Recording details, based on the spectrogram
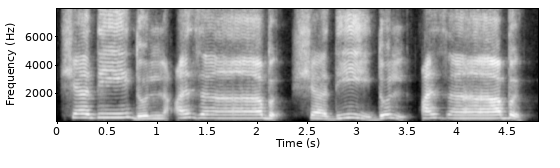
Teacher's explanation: ہم نے با کی حرکت کو نہیں پڑھا تو با ہو گیا جزم والا سکون والا، تو با پہ ہوگا کلکلا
